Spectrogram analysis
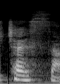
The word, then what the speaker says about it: cessa: 这里需要注意的是 cessa 的双辅音，当我们发双辅音的时候发音要稍稍延长一些，不能像单辅音那样发的短促，不然就会变成 cessa。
